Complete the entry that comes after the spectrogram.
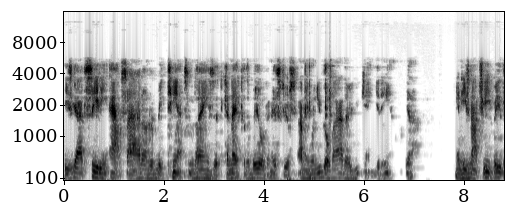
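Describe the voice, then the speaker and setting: A man in a North Louisiana accent, with a relaxed tone at a moderate pace. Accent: North Louisiana accent, sticks out. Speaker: pipe smoking vlogger. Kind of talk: casual vlog monologue. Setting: home. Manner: relaxed, halting with fillers.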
